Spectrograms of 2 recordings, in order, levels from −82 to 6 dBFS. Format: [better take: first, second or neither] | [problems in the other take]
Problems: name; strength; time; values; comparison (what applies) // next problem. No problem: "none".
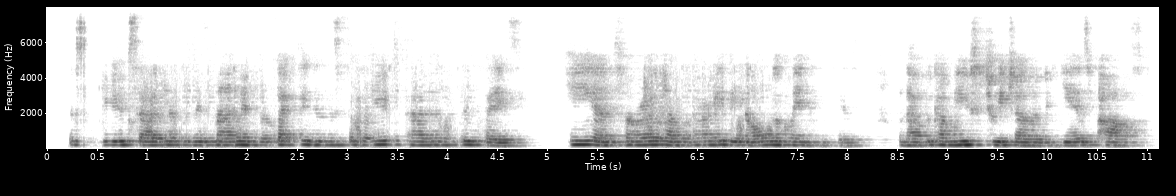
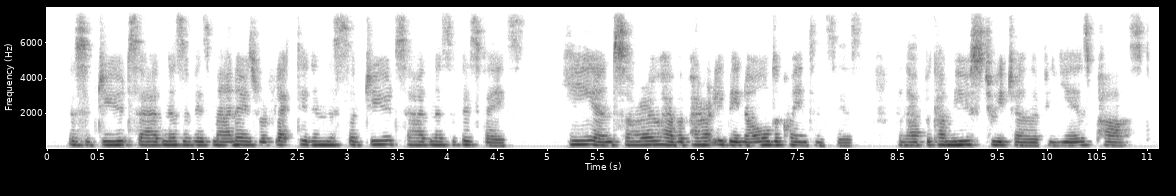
second | noise reduction (neural mask model DeepFilterNet 3)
